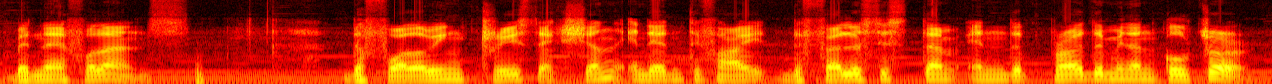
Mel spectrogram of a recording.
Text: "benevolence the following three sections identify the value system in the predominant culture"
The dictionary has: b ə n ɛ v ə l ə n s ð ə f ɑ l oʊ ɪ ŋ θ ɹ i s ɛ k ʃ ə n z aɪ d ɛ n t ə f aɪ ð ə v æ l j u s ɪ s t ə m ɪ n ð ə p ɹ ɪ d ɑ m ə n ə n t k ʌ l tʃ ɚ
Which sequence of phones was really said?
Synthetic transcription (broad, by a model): b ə n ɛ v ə l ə n s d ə f ɑ l oʊ ɪ ŋ t ɹ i s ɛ k ʃ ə n aɪ d ɛ n t ə f aɪ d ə f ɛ l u s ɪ s t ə m ɪ n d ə p ɹ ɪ d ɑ m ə n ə n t k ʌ l tʃ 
